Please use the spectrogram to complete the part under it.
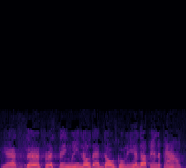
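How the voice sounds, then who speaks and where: A sensible, deferential housekeeper. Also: female voice, high-pitched, very animated, normal speed. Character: devoted, sensible woman housekeeper. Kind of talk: 1950s radio comedy acting. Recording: muffled old radio broadcast with faint hiss.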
